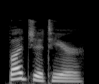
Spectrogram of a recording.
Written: budgeteer

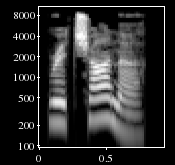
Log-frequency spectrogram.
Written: rachana

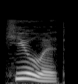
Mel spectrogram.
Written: hewlett

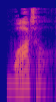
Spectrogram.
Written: wattle

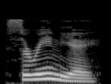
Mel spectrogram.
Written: zurine

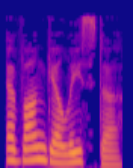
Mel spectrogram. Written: evangelista

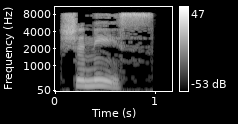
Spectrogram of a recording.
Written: shaniece

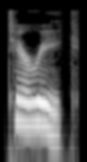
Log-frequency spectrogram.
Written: tarique

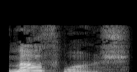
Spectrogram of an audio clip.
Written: mouthwash

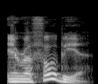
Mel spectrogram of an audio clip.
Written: aerophobia

